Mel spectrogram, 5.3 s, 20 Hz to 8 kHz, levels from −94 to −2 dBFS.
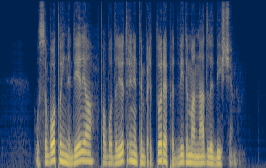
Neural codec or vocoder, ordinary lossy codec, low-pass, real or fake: codec, 16 kHz, 0.5 kbps, X-Codec, HuBERT features, trained on LibriSpeech; none; none; fake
